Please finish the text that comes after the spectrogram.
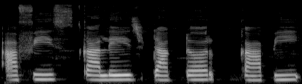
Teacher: इसका लिपि चिन्ह ऐसे लिखा जाता है इसका, और यह हिंदी में आ और ओ के बीच की ध्वनि होती है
